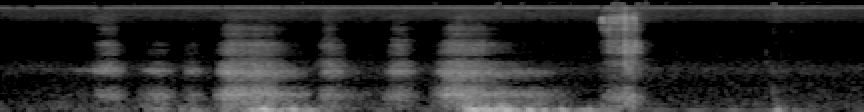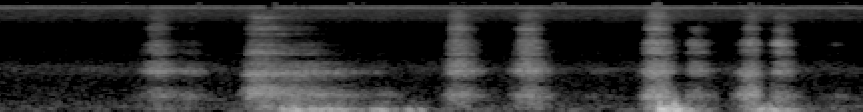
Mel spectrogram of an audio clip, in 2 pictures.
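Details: Adult man's hitchy, wet sneezing: a run of short catching breaths and quick bursts of air, some wet-sounding, in a series of sneezes.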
